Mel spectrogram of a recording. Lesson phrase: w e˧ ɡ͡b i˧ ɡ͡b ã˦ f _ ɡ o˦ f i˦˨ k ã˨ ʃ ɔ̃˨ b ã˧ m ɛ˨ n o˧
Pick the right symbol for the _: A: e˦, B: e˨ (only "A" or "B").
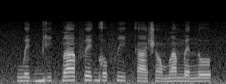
A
